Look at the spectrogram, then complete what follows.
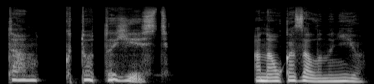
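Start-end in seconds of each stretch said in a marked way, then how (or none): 0.1-1.7 slow, hushed dread; drawn-out uneasy warning; frightened warning. A narrator's reading. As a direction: draw out each word warily, as if something is listening.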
